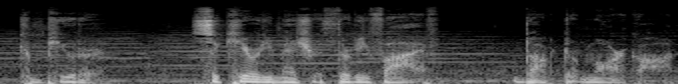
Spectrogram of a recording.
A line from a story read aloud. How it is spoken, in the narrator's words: Margon's lip quivered only slightly as he whispered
